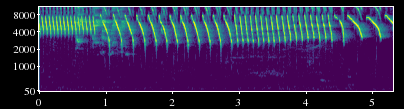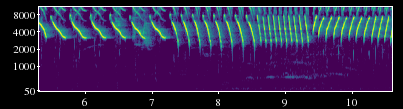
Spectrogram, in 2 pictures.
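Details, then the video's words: Caged Yorkshire canary singing loudly: a high, fast trill at the start, then long runs of rapid downward-sweeping notes repeated about three times a second, ending in quick rolling phrases. "Yorkshire canary Nice sound"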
